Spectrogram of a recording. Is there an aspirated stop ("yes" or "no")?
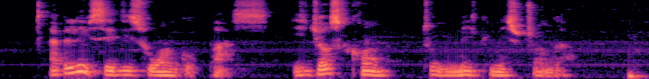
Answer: yes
